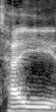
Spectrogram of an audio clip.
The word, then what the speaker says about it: Tai Yi: Yeah, it's it's pronounced Taii.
